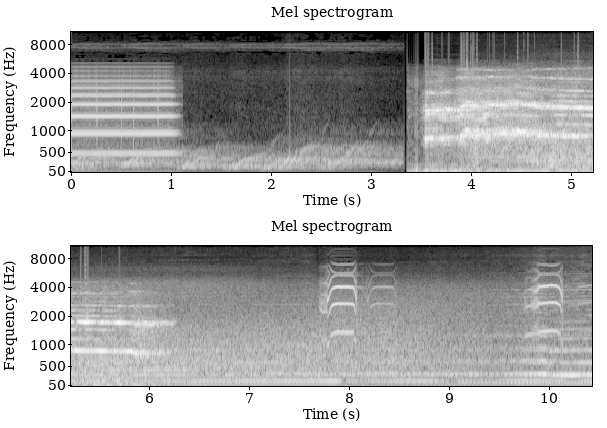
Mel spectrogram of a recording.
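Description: A held brass note ends about a second in. After a quieter gap, a rooster crows once, loud and drawn out, over a low steady hum. Two short chirping calls follow near the end.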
